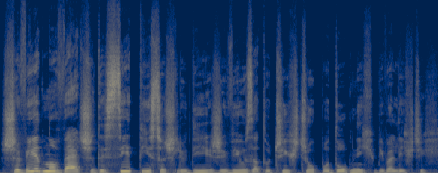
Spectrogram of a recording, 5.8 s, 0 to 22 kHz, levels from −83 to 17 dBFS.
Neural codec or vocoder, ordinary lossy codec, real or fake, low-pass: none; none; real; none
